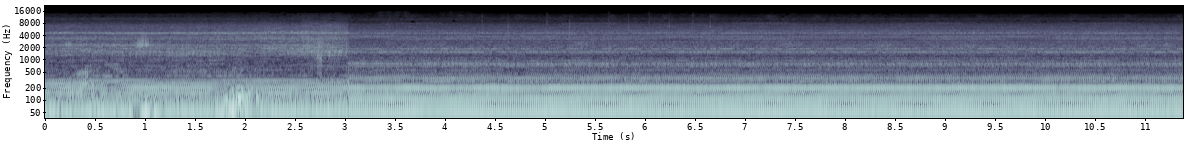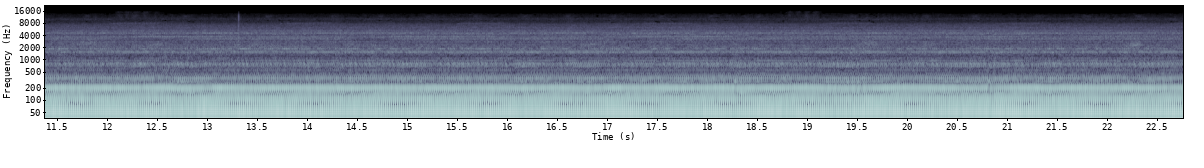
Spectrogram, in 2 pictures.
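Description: Campsite generator (genset) running steadily, a constant noisy engine drone with a low hum. A couple of light knocks come in the first two seconds.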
